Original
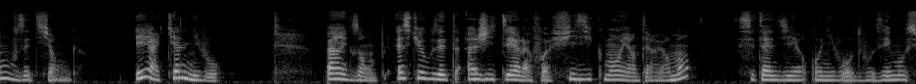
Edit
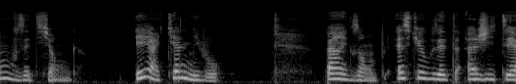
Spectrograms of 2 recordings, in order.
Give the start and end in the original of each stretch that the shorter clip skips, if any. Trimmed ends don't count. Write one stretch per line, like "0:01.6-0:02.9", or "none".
none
